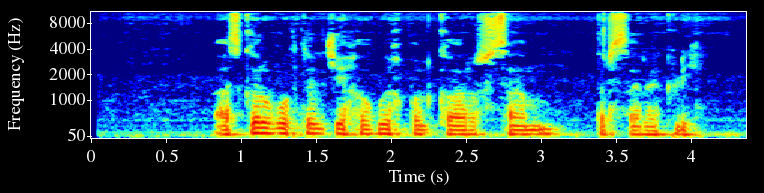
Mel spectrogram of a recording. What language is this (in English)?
Pashto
